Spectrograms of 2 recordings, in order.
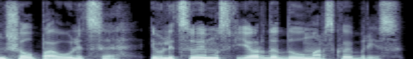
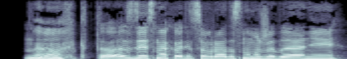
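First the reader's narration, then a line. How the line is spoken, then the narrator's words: Laughing. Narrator (Russian): рассмеялся один из них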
